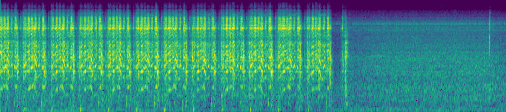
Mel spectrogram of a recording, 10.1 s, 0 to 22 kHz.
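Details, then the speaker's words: 2007 Yamaha YFZ 450 single-cylinder quad as bought, air filter torn and disconnected, battery on charger: starter churns in steady pulses under two a second for about six seconds, no firing; crank no start, cause not confirmed, solenoid to be diagnosed next. "Yeah, she's not gonna start. It's gonna need a good gone through before we can even attempt to start this thing."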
